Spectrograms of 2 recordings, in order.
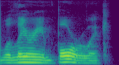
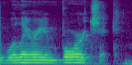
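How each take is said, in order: First: The surname ends with a 'wick' sound. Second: The surname ends with a 'chick' sound. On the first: This is the old mistaken form of the name. The speaker calls it wrong. "I kept calling him" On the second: This is the corrected form of the name. The speaker calls it right. "his name is actually"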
